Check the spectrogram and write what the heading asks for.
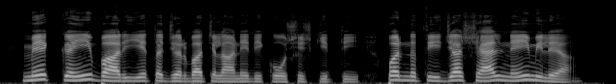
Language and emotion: Dogri, sad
